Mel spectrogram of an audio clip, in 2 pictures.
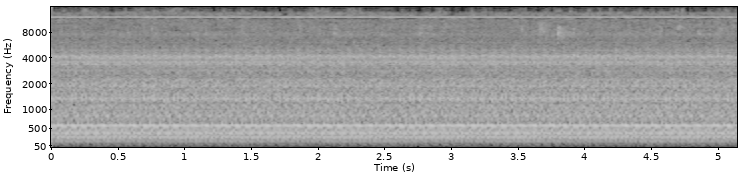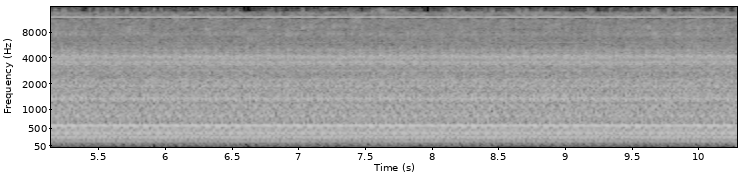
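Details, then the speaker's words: Tribotester friction test of engine oil with additive: loud steady droning hum with a rough rubbing edge, irregular and at times rhythmic, pulsing about twice a second; vibration from pitting, surface material torn out under insufficient lubrication, with temperature rising. "No i to też ten hałas, który słyszeliśmy, taki nerytmiczny czasami rytmiczny, to kwestia właśnie m.in. już tego pittingu. Kiedy dojdzie do wyrywania części powierzchni, to później następują te wibracje."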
